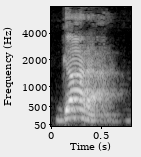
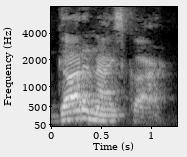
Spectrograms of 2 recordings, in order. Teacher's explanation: Você coloca um R no lugar do T porque é um flap T. É um T que se transforma, que agrega o som de um R quando vai falar rápido.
